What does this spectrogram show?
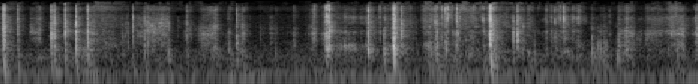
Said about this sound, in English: I'm going to just get out some tarot cards.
